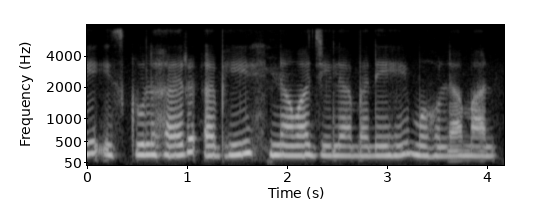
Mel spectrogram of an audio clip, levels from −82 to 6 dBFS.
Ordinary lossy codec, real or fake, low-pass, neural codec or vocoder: none; fake; 7.2 kHz; vocoder, 44.1 kHz, 128 mel bands every 256 samples, BigVGAN v2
